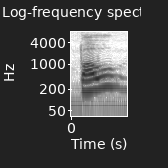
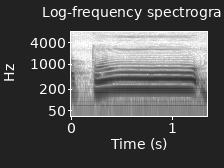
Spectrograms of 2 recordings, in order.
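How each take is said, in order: First: تو said gently as a short glide; soft short taw. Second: تو held as toooo; long too. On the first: Teacher contrasts the soft leen sound. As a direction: read تو softly. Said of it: "یہ لین". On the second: Teacher contrasts the long madd vowel. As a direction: stretch تو. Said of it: "یہ تو پیش وا". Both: Shown as a demonstration.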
